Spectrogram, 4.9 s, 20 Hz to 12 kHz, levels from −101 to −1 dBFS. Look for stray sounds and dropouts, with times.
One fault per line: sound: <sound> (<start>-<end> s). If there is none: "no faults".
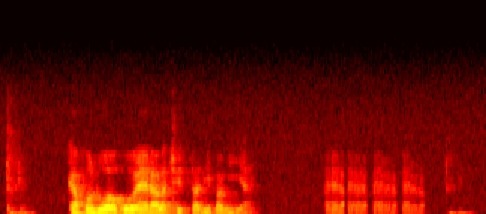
sound: laugh (3.2-4.3 s)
